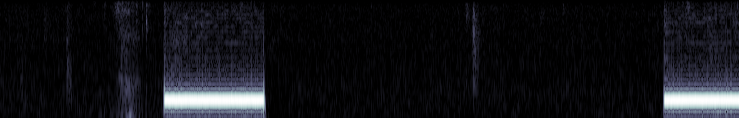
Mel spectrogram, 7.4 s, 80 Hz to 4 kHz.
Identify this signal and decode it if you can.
Ringback tone (Europe, 425 Hz).
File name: out- -2025- - - .1167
